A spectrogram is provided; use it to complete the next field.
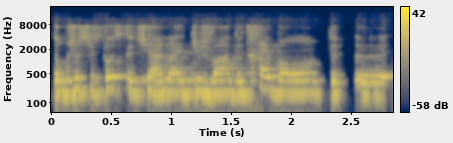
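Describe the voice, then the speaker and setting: Speaking fairly slowly, a woman uses a normal speaking voice with a fairly low pitch. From Cameroon. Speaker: podcast host, literary magazine founder. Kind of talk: interview conversation.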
